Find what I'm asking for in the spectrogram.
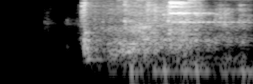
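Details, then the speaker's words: Propane generator that had been shutting off, after low oil was found and topped up, starting: a quick catch after a short pull, then a steady buzzing run with no stumbling; clean start. "kick the tires and light the fires baby I'm going to let it sit here and run a while find out if she's going to cut"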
